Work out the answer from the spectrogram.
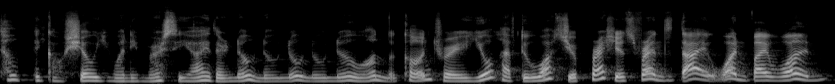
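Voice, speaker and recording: Slow, low-voiced sadistic vampire lady. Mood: cold threat. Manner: slow, teasing, purring drawl with breathy whispers and mocking endearments. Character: sadistic, possessive female vampire lord, seductive and menacing. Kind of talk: ASMR roleplay monologue, theatrical.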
